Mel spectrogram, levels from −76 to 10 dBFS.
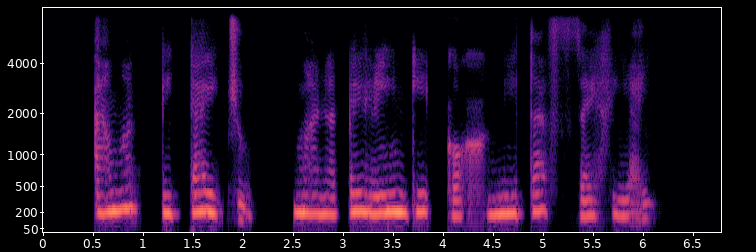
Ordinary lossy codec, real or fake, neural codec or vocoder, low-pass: Opus, 64 kbps; fake; codec, 16 kHz, 1 kbps, FreqCodec, smaller model; 7.2 kHz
